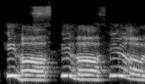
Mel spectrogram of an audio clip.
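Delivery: imitated donkey call; donkey bray. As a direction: do a donkey slagging someone off. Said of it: "is he slagging you off? You go".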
